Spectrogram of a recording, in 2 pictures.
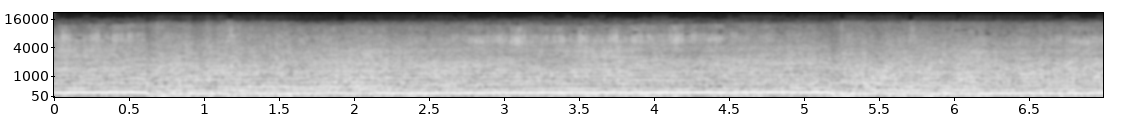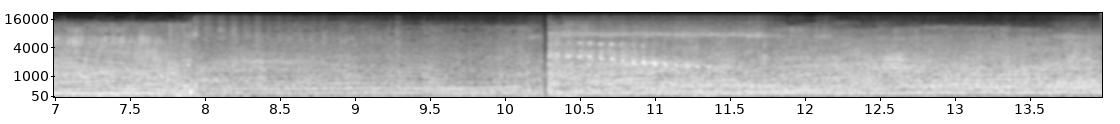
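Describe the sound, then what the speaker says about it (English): Toyota Celica and Lancia ECV race cars in a racing video game: engines roaring continuously at high revs, pitch climbing and dropping with gear shifts, loud and close with no voices. "It's a tight race between the Toyota Celica and the Lancia ECV Type."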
